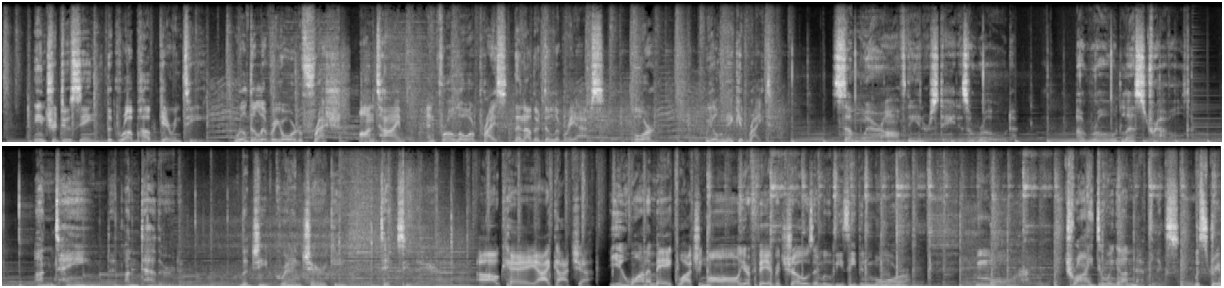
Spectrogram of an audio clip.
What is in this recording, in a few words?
Commercial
